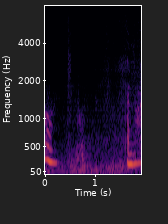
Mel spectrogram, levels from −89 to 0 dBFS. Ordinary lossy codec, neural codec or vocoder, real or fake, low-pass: none; codec, 16 kHz in and 24 kHz out, 0.8 kbps, FocalCodec, streaming, 65536 codes; fake; 7.2 kHz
